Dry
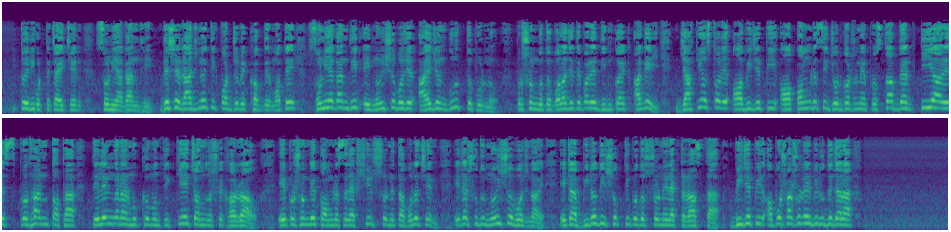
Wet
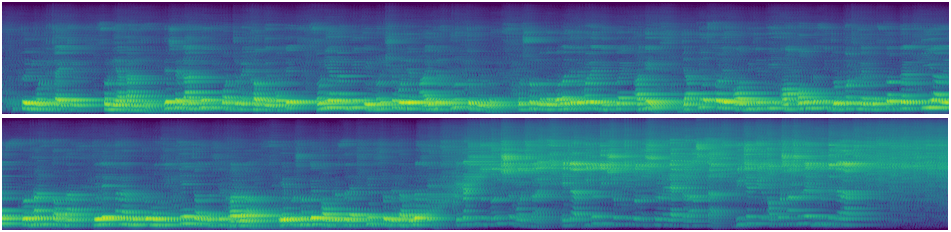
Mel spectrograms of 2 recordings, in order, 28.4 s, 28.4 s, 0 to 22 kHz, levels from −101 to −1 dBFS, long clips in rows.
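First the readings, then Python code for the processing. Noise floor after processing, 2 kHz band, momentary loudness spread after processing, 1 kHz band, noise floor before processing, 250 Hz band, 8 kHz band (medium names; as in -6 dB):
-34 dBFS, +1.0 dB, 9 LU, -0.5 dB, -61 dBFS, +8.0 dB, +0.5 dB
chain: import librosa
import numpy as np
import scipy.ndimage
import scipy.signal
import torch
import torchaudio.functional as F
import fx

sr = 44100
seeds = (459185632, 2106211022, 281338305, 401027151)

p1 = x + 0.5 * 10.0 ** (-24.0 / 20.0) * np.diff(np.sign(x), prepend=np.sign(x[:1]))
p2 = fx.rider(p1, sr, range_db=10, speed_s=0.5)
p3 = p1 + (p2 * librosa.db_to_amplitude(-2.0))
p4 = fx.rotary_switch(p3, sr, hz=1.0, then_hz=5.5, switch_at_s=17.44)
p5 = fx.room_flutter(p4, sr, wall_m=7.7, rt60_s=1.5)
p6 = fx.filter_sweep_bandpass(p5, sr, from_hz=410.0, to_hz=3600.0, start_s=20.38, end_s=21.56, q=2.5)
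y = p6 * librosa.db_to_amplitude(7.5)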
